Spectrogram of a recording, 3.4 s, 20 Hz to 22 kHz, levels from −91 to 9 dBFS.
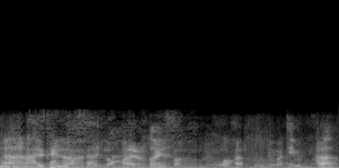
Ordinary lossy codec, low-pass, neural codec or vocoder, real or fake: Opus, 24 kbps; 7.2 kHz; codec, 24 kHz, 1.5 kbps, HILCodec; fake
